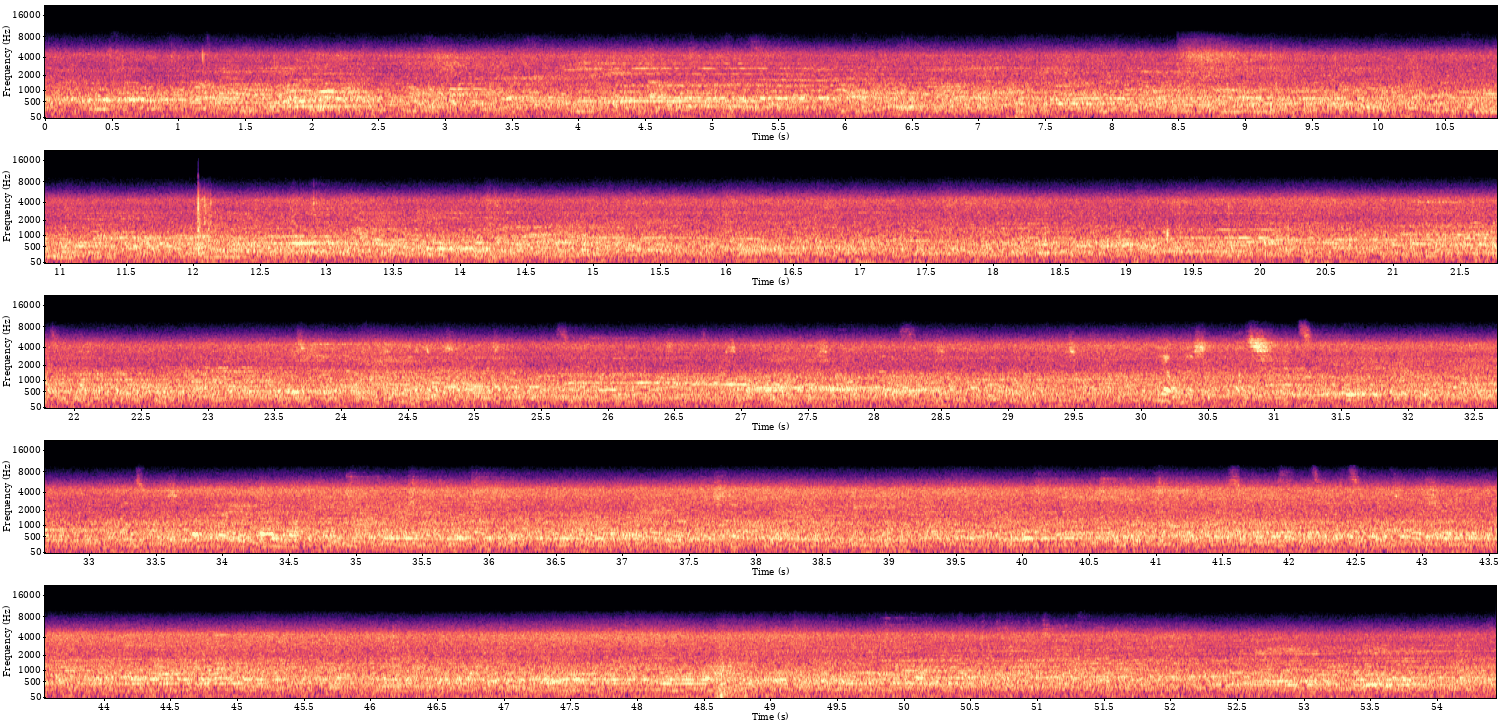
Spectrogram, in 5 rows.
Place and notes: Galaxy Shopping Center, Szczecin, Poland
Galaxy Shopping Center
27 September, 11:41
